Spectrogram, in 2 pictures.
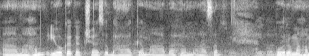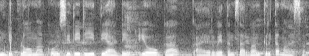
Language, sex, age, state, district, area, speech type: Sanskrit, female, 18-30, Kerala, Thiruvananthapuram, rural, spontaneous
